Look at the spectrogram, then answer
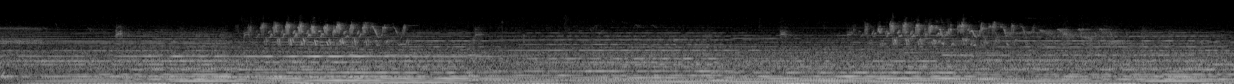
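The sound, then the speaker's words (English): Two buzzy, high-pitched trills of a palm warbler's song, each lasting about two seconds, sound several seconds apart over a steady low background hum. No one speaks. “Their song is a lazy, buzzy trill that can sometimes get confused for the song of the chipping sparrow.”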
